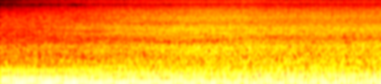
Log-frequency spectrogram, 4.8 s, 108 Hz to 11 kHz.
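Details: 1946 Chevrolet pickup straight-six at warm idle after a coolant leak patch: deep, steady idle with an even low pulse and no ticking, knocking or stumbling; running properly with no active leaks.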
